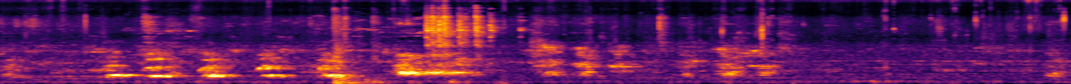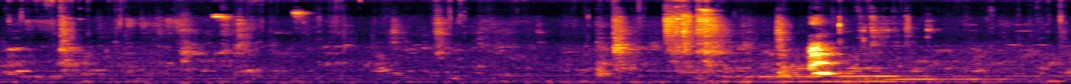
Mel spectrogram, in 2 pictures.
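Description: A dog whines softly close by.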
